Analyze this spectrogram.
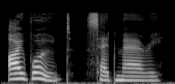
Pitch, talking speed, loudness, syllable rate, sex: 210 Hz, 135 wpm, -19 LUFS, 3.5 syllables/s, female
